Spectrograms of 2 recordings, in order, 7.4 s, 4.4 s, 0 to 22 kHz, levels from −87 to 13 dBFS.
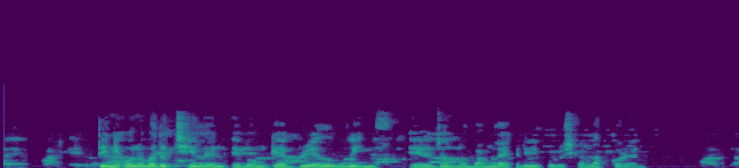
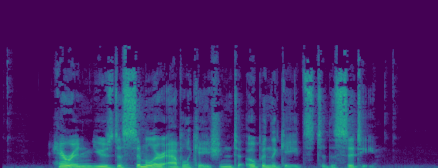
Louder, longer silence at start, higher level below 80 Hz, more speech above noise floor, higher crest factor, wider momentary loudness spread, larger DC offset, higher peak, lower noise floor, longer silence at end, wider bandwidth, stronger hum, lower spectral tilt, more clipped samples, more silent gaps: about the same, -21 LUFS vs -20 LUFS; second, 0.05 s vs 0.55 s; about the same, -60 dBFS vs -58 dBFS; about the same, 36 dB vs 37 dB; about the same, 18 dB vs 18 dB; first, 20 LU vs 10 LU; neither; about the same, -4 dBFS vs -2 dBFS; about the same, -56 dBFS vs -57 dBFS; second, 0 s vs 0.65 s; second, 7.6 kHz vs 16 kHz; neither; first, -6.5 dB/octave vs -4.5 dB/octave; neither; neither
